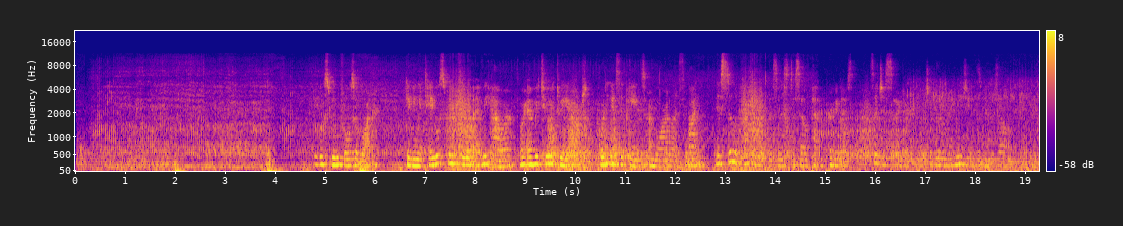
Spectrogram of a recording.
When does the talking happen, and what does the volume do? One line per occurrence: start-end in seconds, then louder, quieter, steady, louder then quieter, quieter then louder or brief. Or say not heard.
4.8-19.2 quieter.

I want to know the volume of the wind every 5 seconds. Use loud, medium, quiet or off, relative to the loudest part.
medium, loud, loud, medium.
